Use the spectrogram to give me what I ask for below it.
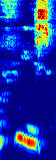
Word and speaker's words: fils: il irait enchaînement il irait et avec son fils. O fils son fils. Je prononce s je ne prononce pas elle.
